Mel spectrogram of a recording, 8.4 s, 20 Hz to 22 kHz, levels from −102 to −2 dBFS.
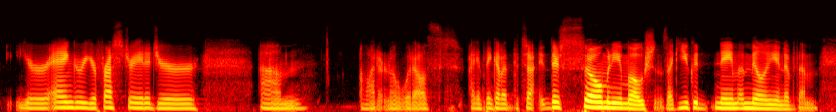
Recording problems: muffled; very; fading above 2.5 kHz
uneven, jittery; strongly; from 1 to 8 s

